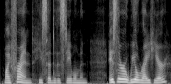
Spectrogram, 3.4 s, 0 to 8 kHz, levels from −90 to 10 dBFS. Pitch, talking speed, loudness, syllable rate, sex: 200 Hz, 210 wpm, -17 LUFS, 6.1 syllables/s, female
